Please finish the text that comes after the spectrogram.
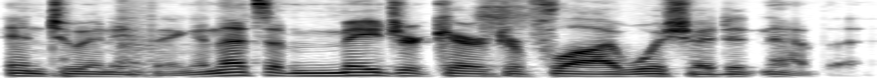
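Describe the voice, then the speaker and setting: A man, hosting a casual podcast chat and talking in quick bursts with restarts. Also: deep voice, slight background noise. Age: 30s. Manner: energetic, talks in bursts with restarts. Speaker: podcast host.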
